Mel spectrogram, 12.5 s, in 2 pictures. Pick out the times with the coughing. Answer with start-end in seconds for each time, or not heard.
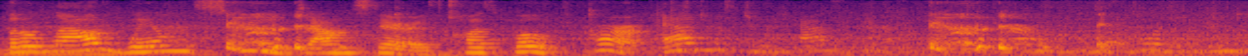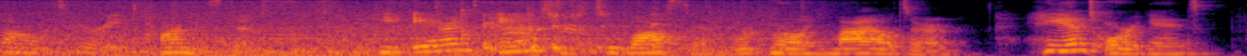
0.8-2.2, 4.3-5.7, 8.4-9.7.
